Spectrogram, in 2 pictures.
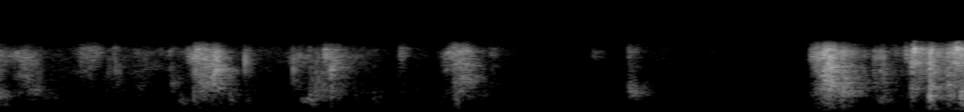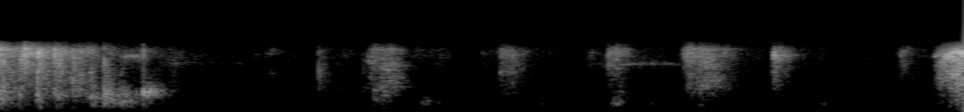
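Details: A female dog gives a run of harsh, airy coughing bursts, including one longer hacking spell; cause unknown to the owner: cough.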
